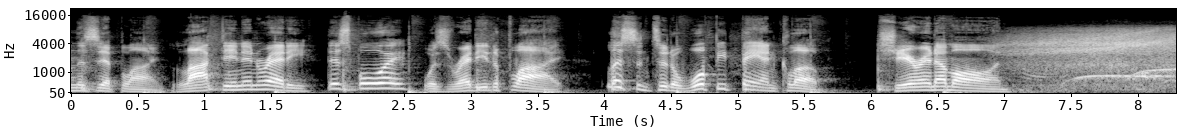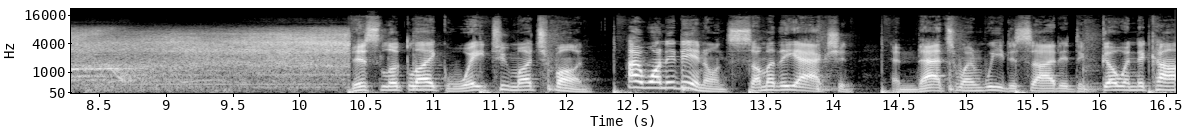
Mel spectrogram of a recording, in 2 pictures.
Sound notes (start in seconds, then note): 7.0 crowd cheering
